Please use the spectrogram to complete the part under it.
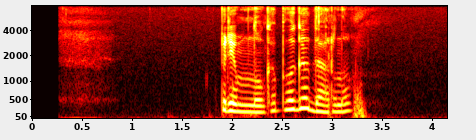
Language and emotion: Russian, positive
